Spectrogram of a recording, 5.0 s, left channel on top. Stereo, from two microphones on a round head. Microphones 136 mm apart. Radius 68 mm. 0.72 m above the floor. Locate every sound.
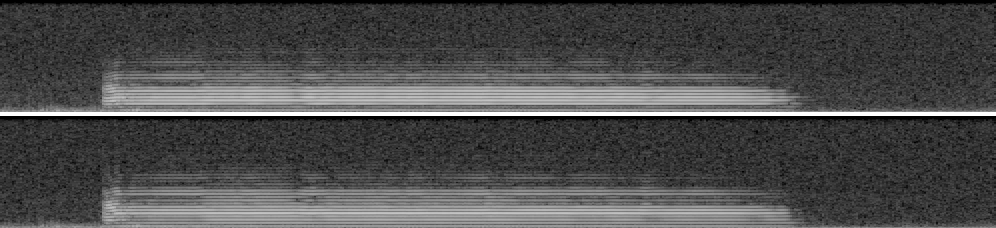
0.5 s a trumpet: centre (ahead or behind), 3.5 m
